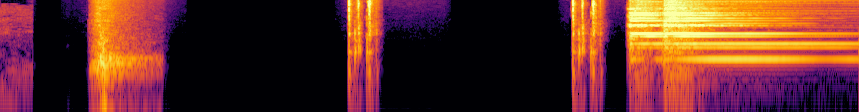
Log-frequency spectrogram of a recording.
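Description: Subscribe-button animation sound effects: a short thump about half a second in, two quick clicks, then a bright notification-bell ding that is the loudest sound and rings on, slowly fading.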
